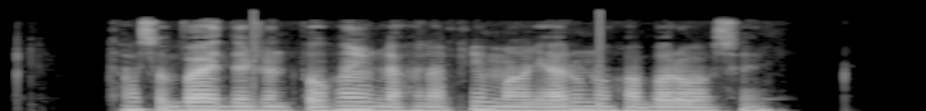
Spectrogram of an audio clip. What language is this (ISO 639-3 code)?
pus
